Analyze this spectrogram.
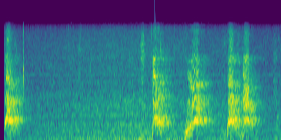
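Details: Airedale Terrier on his first birthday barking at bubbles; a sharp bark opens, then scattered single and paired barks near the three- and five-second marks with quiet gaps between.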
